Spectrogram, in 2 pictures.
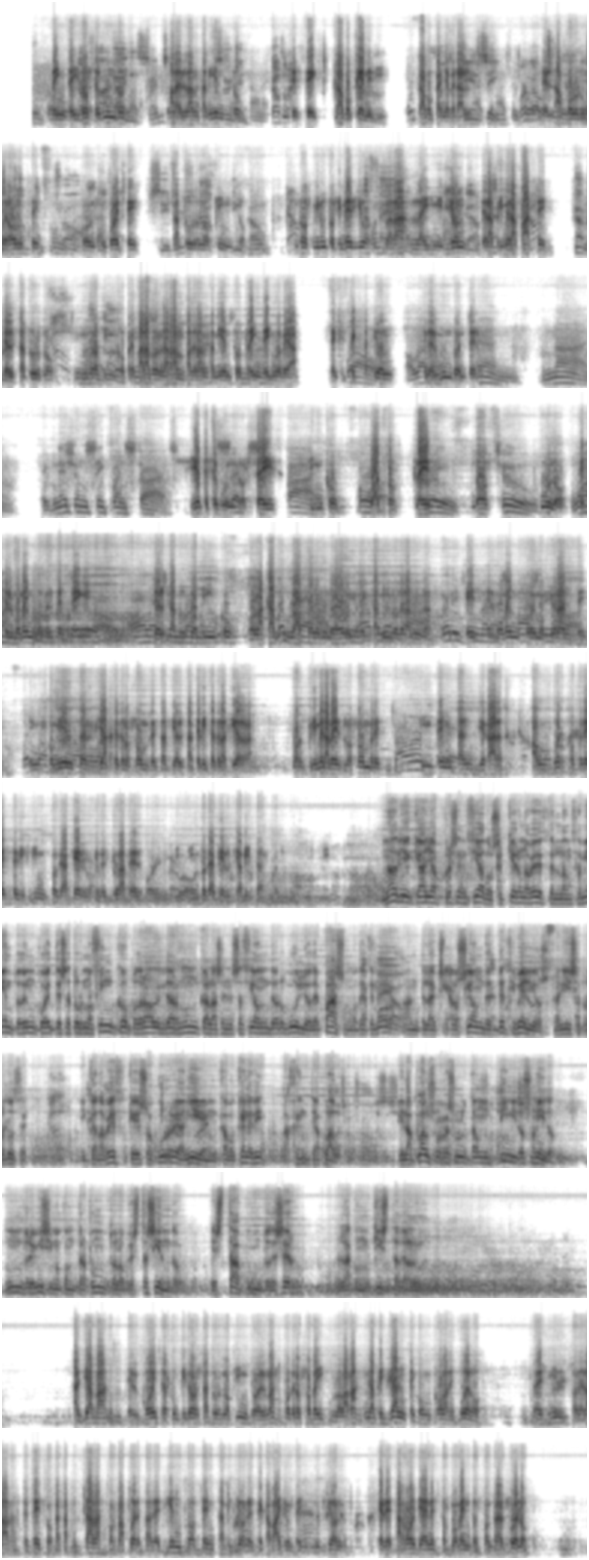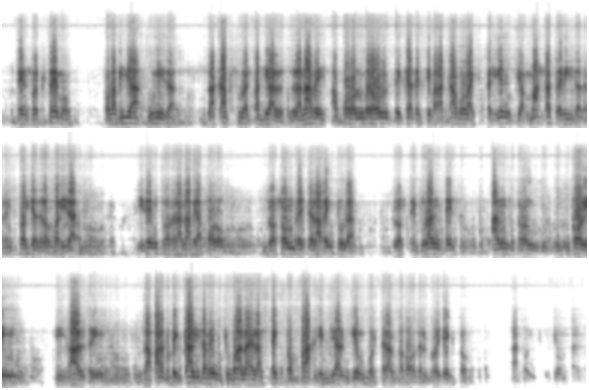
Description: Transmissió del llançament de l'Apollo XI pel cohet Saturn V des de Cap Canaveral (Florida, EE.UU.)
Informatiu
